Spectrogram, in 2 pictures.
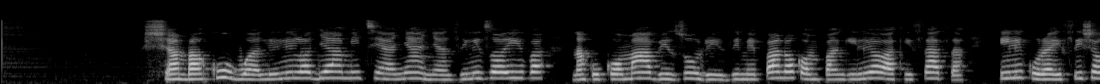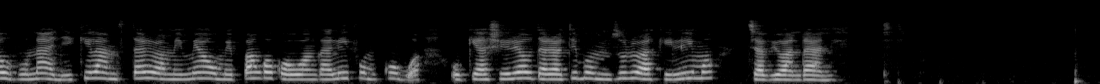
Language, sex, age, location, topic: Swahili, female, 25-35, Dar es Salaam, agriculture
